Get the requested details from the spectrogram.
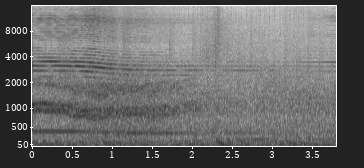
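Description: Cars race toward and past on a road, driving in both lanes to get out of town, a loud, continuous engine-and-road roar with a steady siren-like wail layered over it; no one speaks.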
